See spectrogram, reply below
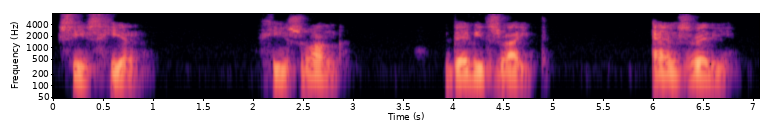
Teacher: Smith's There, el señor Smith está allí b. Después de sonido de vocal o de consonantes sonora, is contraído se dice z.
